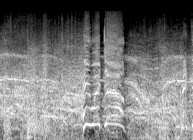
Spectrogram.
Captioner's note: crowd cheering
